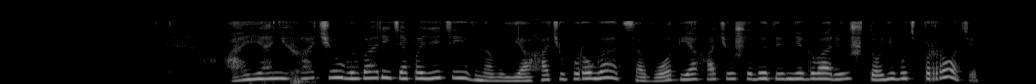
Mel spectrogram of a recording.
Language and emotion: Russian, neutral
